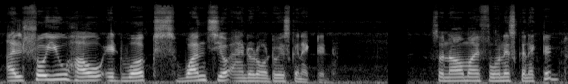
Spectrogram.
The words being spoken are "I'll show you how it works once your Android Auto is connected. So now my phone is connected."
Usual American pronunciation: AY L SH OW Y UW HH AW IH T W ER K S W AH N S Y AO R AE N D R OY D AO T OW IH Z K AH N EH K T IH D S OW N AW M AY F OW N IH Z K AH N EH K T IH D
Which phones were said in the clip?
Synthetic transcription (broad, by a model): AY L SH OW Y UW HH AW IH T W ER K S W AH N S Y AO R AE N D OY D AO T OW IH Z K AH N EH K T IH D S OW N AW M AY F OW N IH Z K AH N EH K T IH D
